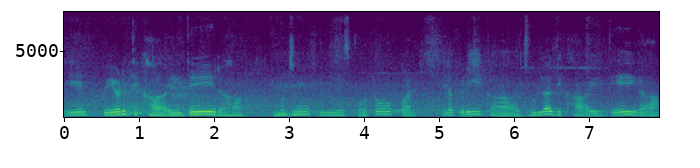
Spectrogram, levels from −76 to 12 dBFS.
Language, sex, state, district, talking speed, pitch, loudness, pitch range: Hindi, female, Madhya Pradesh, Umaria, 115 wpm, 185 Hz, -17 LUFS, 170-210 Hz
